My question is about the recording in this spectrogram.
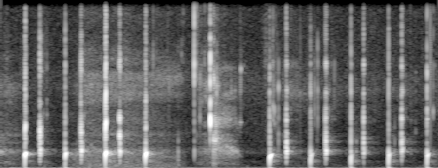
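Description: ASMR mouth sounds: a rapid, irregular run of tongue clicks and mouth pops, about four to five a second, with a short breathy stretch about two seconds in.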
